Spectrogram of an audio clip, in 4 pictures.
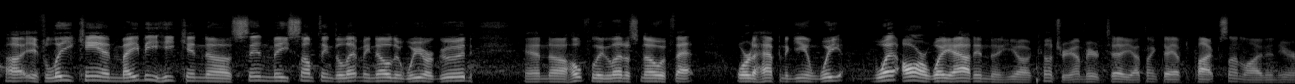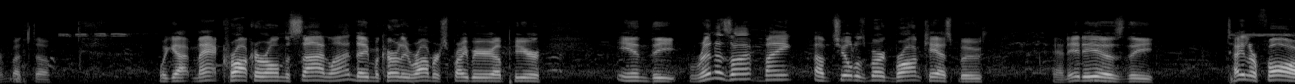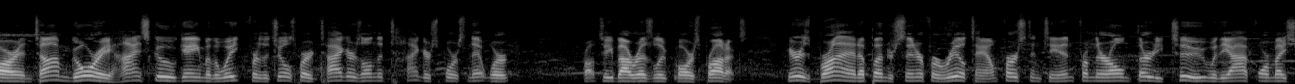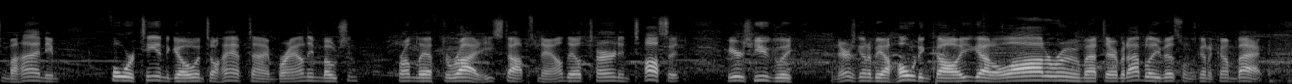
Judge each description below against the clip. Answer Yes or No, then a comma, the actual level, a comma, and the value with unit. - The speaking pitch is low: No, medium, 165 Hz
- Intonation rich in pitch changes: No, average, 3.3 semitones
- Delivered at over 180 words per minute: Yes, fast, 205 wpm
